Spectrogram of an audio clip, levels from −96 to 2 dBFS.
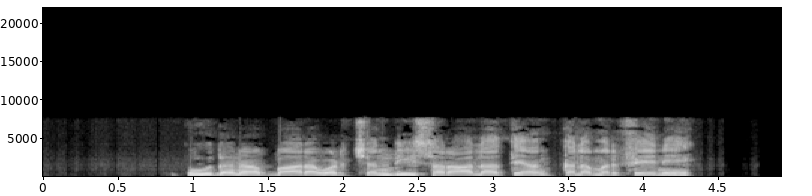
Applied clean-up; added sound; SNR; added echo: none; none; none; none.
